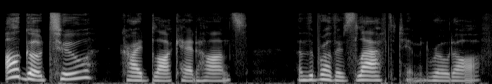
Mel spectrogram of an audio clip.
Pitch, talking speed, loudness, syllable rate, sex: 205 Hz, 185 wpm, -21 LUFS, 4.4 syllables/s, female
